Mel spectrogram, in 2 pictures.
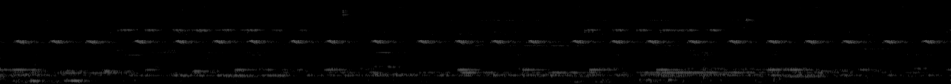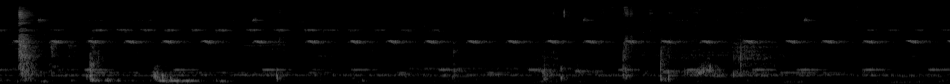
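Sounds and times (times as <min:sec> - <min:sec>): crickets chirping: 0:00.0 - 0:19.0
low continuous chirring: 0:00.0 - 0:19.0.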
